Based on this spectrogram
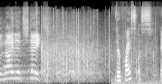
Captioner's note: applause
